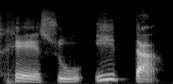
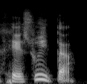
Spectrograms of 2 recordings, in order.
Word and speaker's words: jesuita: Efectivamente, yo la puedo nombrar como la pronunciamos nosotros, jesuita, ¿sí? Es decir, separando esta U, este su y esa I, ¿cierto? Pero hay partes donde lo pronuncian de una manera diferente, lo pronuncian jesuita, ¿sí? Entonces no separan el sui, ¿sí? Formando como tal el diptongo, ¿bien? Y aparte de eso, como digamos, el acento recae sobre ese sui, entonces es una palabra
